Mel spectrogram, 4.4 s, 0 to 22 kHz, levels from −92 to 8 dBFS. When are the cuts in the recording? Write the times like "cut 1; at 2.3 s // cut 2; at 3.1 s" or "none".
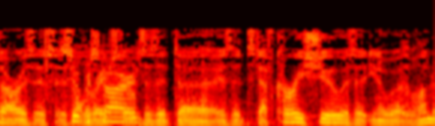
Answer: cut 1; at 1.4 s // cut 2; at 2.5 s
